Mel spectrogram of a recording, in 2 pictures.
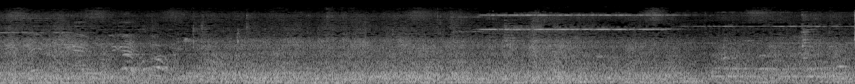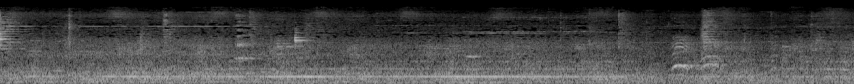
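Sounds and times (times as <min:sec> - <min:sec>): train wheels rumbling on rails: 0:00.0 - 0:17.0
high-pitched wheel squeals: 0:04.5 - 0:15.8.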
